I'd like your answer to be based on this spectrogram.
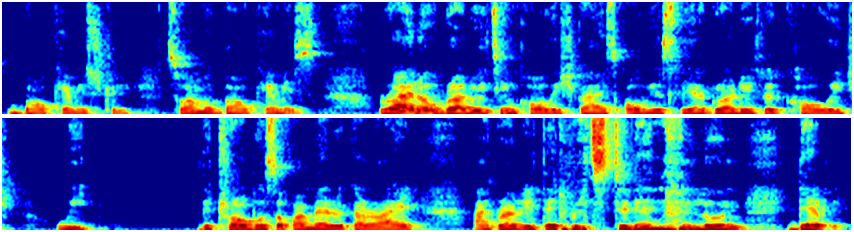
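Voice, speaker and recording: Woman from Cameroon, late twenties, vlog host; direct and chatty, mellow lowish voice. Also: echoey room. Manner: chatty, direct, addresses viewers as "guys". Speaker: financial coach and host. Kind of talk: casual to-camera advice vlog.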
